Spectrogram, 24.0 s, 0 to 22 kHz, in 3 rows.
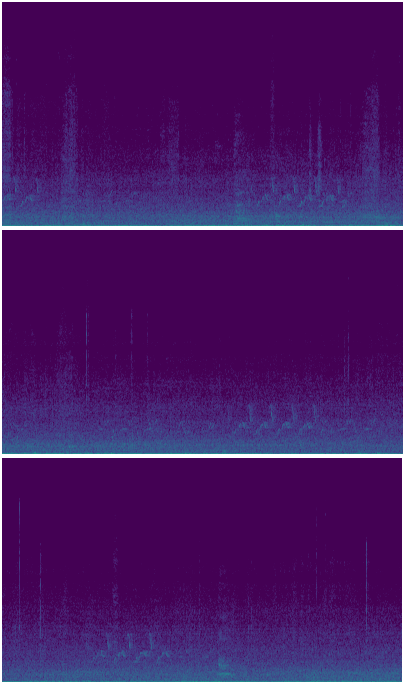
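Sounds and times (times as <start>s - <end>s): bird chirping: 0.0s - 3.6s, 4.4s - 16.8s
wind rumbling on microphone: 0.0s - 24.0s.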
